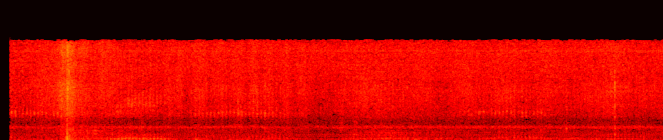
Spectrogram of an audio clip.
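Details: A cat playing on its favourite spot, the bed, as if fighting an invisible enemy; a soft, steady low purr runs throughout, opening with one sharp knock, in a quiet indoor room.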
